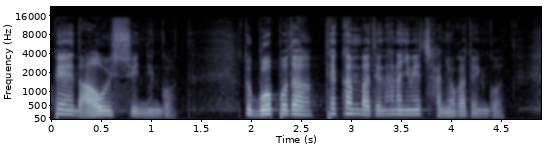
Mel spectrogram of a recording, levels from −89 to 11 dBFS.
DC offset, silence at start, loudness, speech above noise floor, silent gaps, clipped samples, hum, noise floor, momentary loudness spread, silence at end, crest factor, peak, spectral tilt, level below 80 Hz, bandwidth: under 0.1%; 0.05 s; -23 LUFS; 30 dB; none; under 0.1%; none; -53 dBFS; 18 LU; 0.4 s; 22 dB; -2 dBFS; -5 dB/octave; -62 dBFS; 16 kHz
